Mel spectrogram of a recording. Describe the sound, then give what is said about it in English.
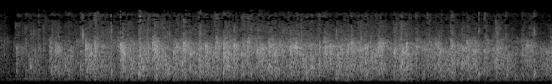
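A large audience in Ghana claps steadily and loudly for the Church of Pentecost, a dense, sustained wash of applause that swells quickly and holds at full strength for several seconds without any talking. “Can you clap for that church?”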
